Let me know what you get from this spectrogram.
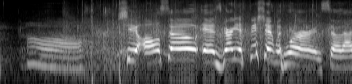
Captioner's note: applause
